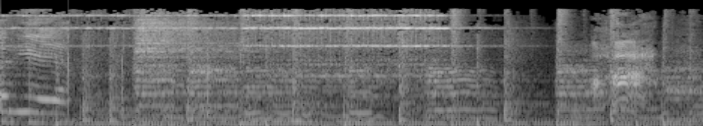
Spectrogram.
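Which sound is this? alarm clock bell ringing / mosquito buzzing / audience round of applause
alarm clock bell ringing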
